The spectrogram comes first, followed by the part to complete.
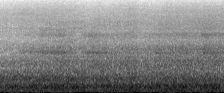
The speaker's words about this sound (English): And I think I'm going to have a problem with the wind today.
